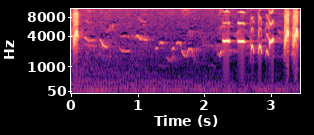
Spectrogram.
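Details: Oriental magpie-robin in ngeplong fighting song, used as a lure: soft warbled whistles lead into a loud burst of about six sharp ringing notes and harsh chips.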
